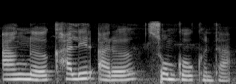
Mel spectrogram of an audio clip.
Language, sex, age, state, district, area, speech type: Bodo, female, 18-30, Assam, Kokrajhar, rural, read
